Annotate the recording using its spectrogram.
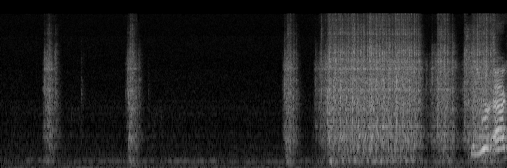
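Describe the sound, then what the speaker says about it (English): A longarm quilting machine stitches through vinyl in short bursts, a couple of brief mechanical whirs followed by a longer sustained run of rapid needle clatter near the end, with a person speaking in between. "Let's let it stitch."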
